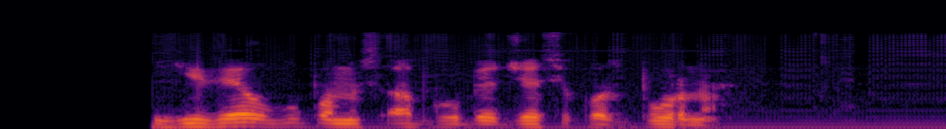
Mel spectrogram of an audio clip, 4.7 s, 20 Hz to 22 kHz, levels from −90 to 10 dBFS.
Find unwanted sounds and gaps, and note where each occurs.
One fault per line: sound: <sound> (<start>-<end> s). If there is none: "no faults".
no faults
